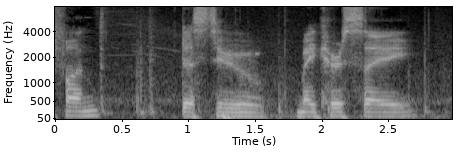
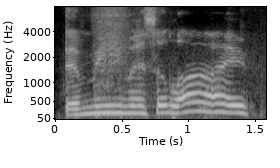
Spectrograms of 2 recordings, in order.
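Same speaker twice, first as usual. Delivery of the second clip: excited proclamation; 9 semitones higher than usual. Real, not acted.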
